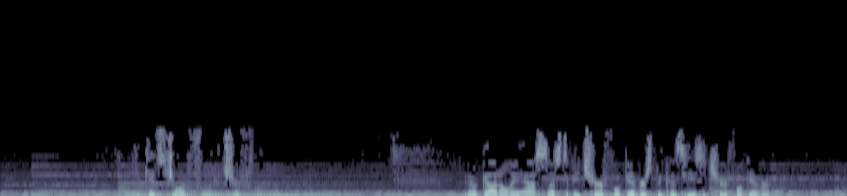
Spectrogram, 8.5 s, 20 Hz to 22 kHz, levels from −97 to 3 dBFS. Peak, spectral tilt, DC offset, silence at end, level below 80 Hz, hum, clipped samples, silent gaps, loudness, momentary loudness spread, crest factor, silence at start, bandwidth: -14 dBFS; -5 dB/octave; under 0.1%; 0 s; -70 dBFS; none; under 0.1%; none; -33 LUFS; 15 LU; 20 dB; 0 s; 7.6 kHz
